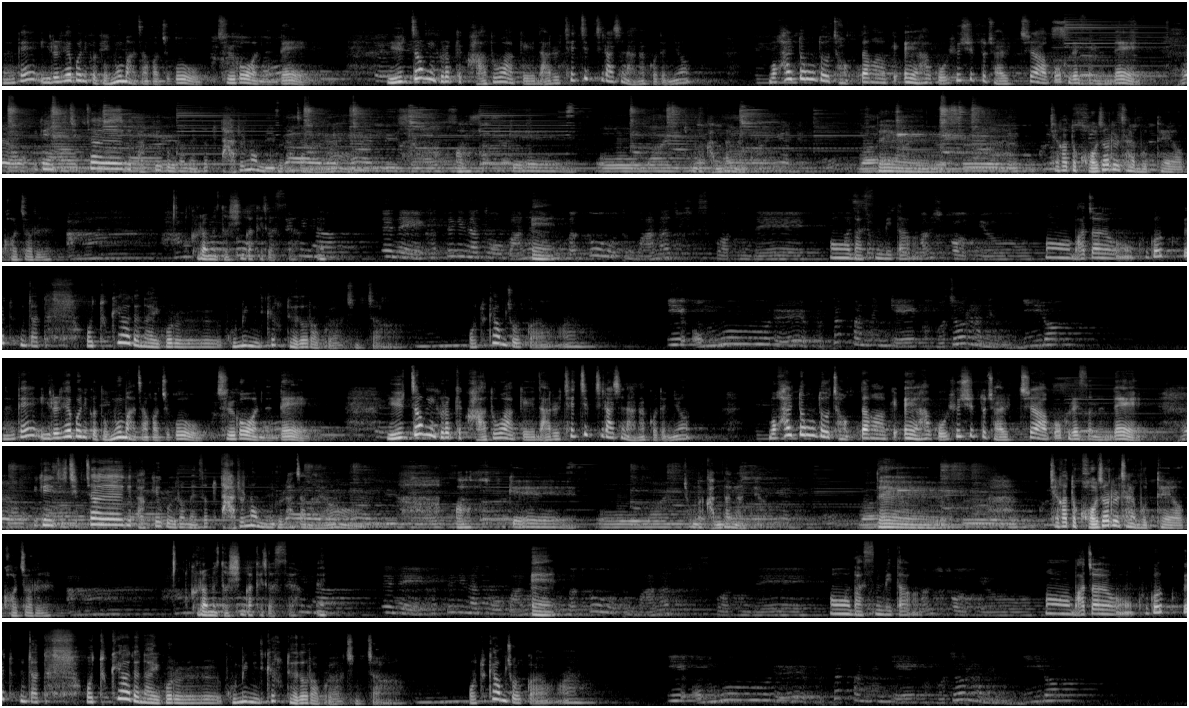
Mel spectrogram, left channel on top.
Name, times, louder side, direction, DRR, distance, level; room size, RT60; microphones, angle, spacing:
voice 1, 0.0-3.1 3.5-6.9 7.7-15.5 15.8-16.6 16.9-17.6 18.7-19.3 20.6-21.4 21.7-21.9 22.3-24.2 25.6-26.2 26.8-26.9 29.0-29.2 32.0-32.9 34.1-35.3 35.7-39.6 40.4-41.5, right 3 dB, 40° right, 15 dB, 0.7 m, -25 dB
voice 2, 2.1-3.4 3.7-4.3 7.5-8.0 8.2-8.6 15.8-17.4 18.8-21.0 21.7-23.5 24.3-27.1 27.5-31.7 32.1-34.0 39.7-41.1 42.2-46.1, left 1 dB, 65° left, -3 dB, 2.4 m, -41 dB
sound 1, 10.5-22.0, left 2 dB, 85° left, 2.2 m, -32 dB
sound 2, 14.8-22.6, left 5 dB, 65° right, 6.9 m, -46 dB
27.0 x 21.5 x 8.4 m, 1.3 s
head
